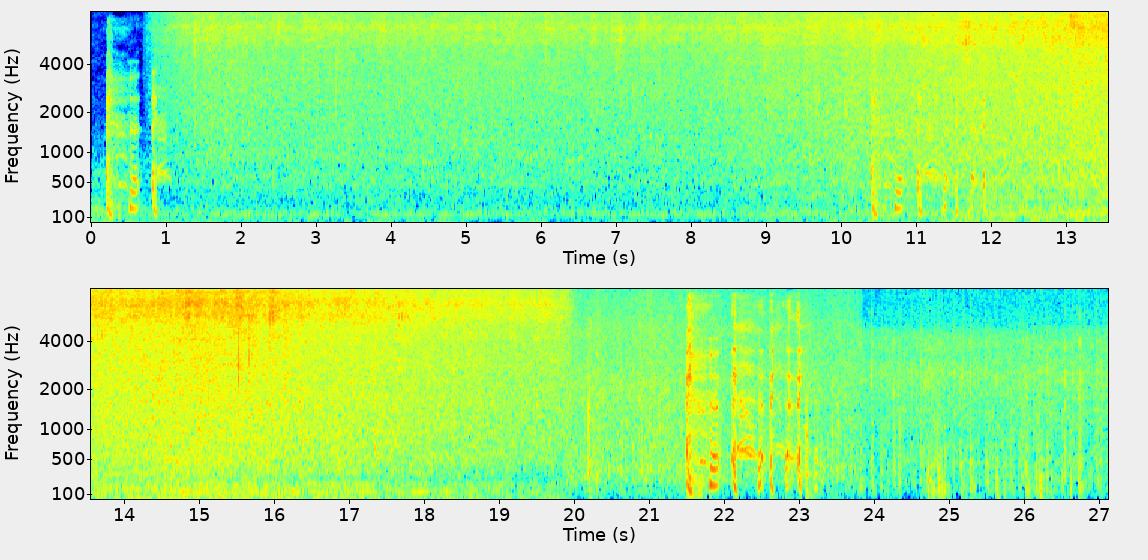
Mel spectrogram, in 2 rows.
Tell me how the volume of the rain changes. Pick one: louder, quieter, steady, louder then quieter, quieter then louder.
louder then quieter.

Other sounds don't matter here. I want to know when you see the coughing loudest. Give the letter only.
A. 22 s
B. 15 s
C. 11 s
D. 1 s
A.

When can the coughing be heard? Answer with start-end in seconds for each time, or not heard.
0.1-1.1, 10.3-12.2, 21.4-23.2.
